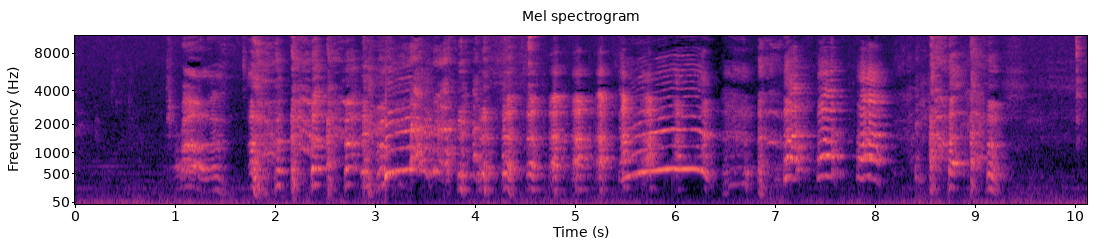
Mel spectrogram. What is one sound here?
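Young men laugh loudly and heartily close by.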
